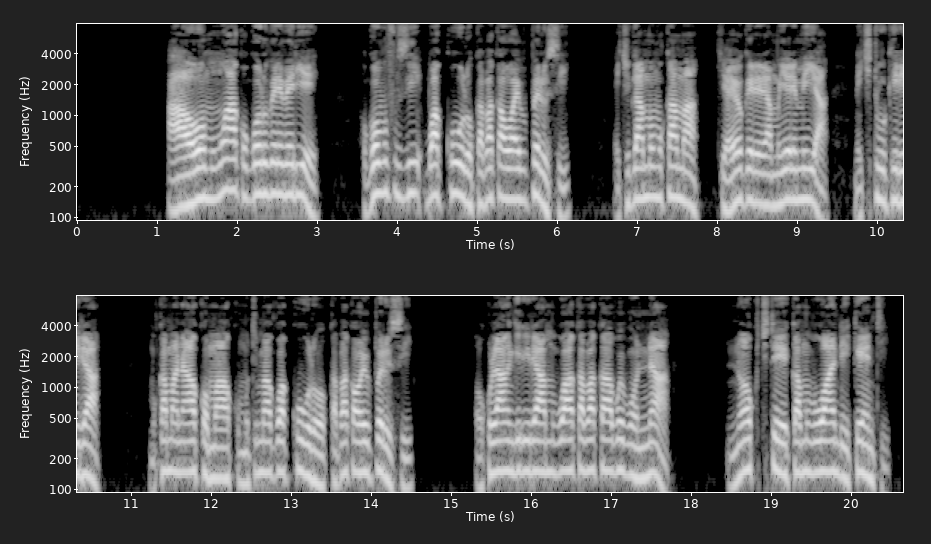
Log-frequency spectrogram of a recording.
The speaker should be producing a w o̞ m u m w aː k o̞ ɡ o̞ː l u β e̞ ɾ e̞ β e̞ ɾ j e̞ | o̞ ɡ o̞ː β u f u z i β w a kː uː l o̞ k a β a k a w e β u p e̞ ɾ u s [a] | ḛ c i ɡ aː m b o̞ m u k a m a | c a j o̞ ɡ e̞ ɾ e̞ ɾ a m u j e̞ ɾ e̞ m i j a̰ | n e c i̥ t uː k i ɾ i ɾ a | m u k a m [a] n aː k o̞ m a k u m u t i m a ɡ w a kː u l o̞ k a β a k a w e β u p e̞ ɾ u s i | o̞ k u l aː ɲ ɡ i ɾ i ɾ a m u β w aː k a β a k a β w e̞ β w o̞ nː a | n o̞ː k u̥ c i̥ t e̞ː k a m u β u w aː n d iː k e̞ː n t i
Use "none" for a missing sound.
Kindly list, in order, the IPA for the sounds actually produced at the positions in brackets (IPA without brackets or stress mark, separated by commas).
i, a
